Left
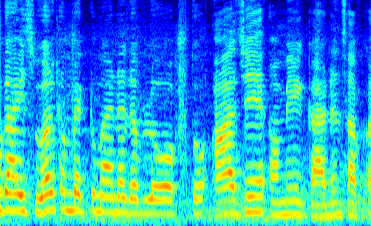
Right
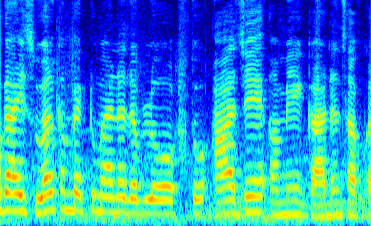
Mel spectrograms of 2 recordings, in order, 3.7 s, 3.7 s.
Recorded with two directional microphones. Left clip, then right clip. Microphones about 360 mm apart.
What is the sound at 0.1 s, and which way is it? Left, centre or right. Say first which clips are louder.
Speech: even; centre.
